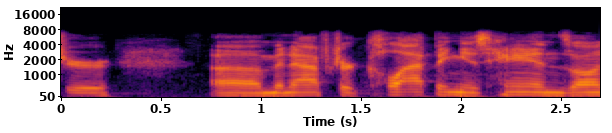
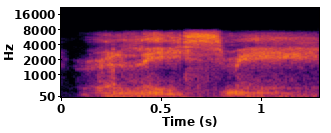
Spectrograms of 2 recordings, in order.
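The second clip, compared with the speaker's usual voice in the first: very deep, rasping, hoarse voice; 8 semitones lower than usual. Game master voicing a figure on its turn, in a raspy voice. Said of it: "you just hear this raspy voice".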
